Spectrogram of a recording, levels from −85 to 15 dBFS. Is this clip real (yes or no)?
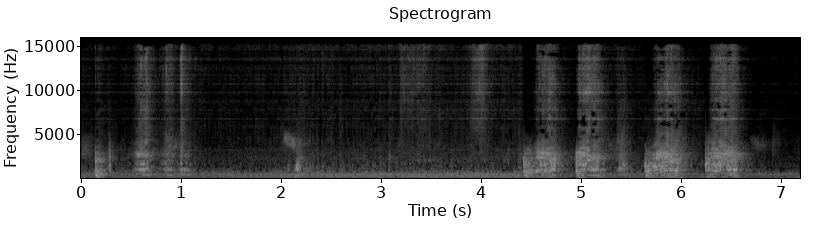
no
